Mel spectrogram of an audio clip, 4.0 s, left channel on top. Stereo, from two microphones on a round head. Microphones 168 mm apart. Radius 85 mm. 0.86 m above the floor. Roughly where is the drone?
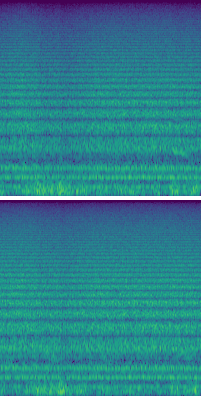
Right.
